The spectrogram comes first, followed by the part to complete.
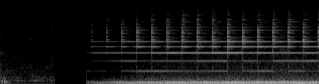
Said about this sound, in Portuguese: Bom... Esse, esse era um som que todos já conheciam. Na vila da estação, onde Dino morava, do mais novo até o mais velho, já sabia quando o trem das onze estava chegando.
